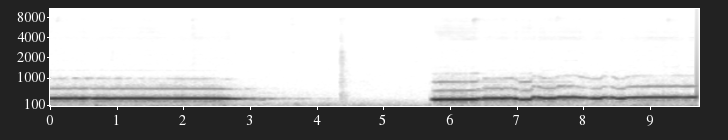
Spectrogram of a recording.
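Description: Background music of long held, drone-like notes. The tone fades out about three seconds in, is gone for a few seconds, then returns suddenly and wavers a little in pitch.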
